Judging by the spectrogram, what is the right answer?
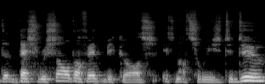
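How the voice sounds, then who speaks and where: A man with a Dutch accent speaks at a moderate pace and medium pitch, his dark, mellow tone showing ordinary pitch variation on a very clean recording with a silent background. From Netherlands. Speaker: trading bot vendor. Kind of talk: tutorial. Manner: hesitant with frequent fillers.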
